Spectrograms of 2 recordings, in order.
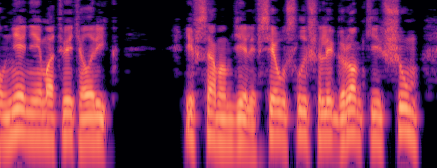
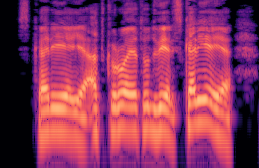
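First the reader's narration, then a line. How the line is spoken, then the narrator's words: Urgent shouting. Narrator (Russian): закричал Джейсон Фреду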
